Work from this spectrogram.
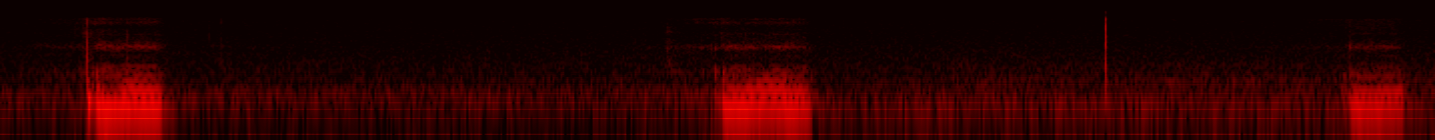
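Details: An exhausted corgi snores after a weekend of hiking and sun, each low, buzzy rumble lasting about half a second and coming roughly every four seconds in a quiet room, with one brief click between breaths.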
